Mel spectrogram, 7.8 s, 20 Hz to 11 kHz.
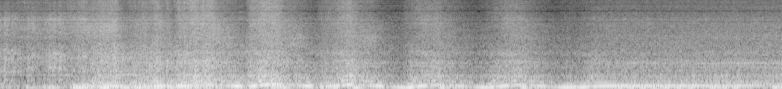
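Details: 1962 Ford Ranchero after tune-up with new spark plugs (old ones caked in burnt oil) and new temp gauge: cranks, catches, steady even idle with light revs, no knocks or misses; running at about 180–190, healthy.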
